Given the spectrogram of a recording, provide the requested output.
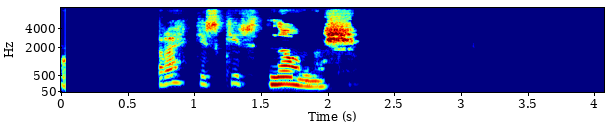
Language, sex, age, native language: Icelandic, female, 30-39, Icelandic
